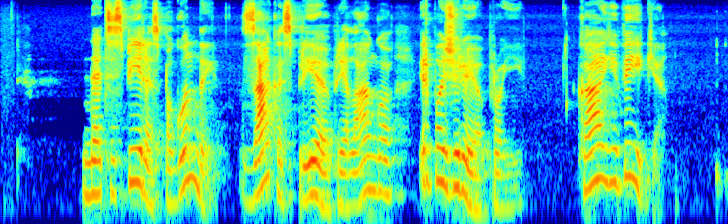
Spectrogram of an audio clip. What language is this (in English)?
Lithuanian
